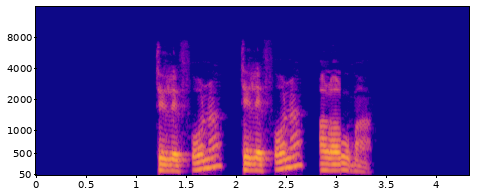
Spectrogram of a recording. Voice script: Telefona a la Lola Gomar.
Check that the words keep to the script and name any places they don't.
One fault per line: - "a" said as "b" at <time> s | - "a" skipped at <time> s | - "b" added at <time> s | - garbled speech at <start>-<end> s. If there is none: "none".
- "telefona" added at 2.1 s
- "Lola" skipped at 3.0 s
